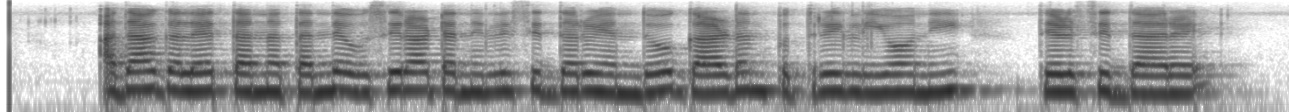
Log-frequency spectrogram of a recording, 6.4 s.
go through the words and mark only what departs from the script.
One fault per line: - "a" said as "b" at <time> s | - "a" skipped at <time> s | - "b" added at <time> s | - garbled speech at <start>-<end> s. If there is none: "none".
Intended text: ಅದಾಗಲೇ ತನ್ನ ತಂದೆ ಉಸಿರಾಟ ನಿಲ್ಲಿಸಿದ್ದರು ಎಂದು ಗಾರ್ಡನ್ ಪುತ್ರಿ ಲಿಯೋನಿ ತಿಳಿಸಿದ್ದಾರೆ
none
